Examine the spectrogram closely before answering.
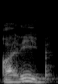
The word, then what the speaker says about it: قریب: جور هم تلفظ میشه اما در عربی اینجور نیست در عربی اولی به صورت غریب و دومی به صورت قریب تلفظ میشه پس لازم به تذکره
